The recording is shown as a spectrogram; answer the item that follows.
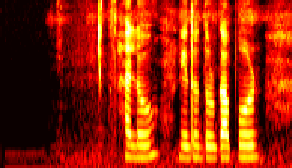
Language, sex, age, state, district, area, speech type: Santali, female, 30-45, West Bengal, Birbhum, rural, spontaneous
